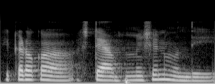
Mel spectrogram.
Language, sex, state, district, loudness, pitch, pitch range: Telugu, female, Telangana, Hyderabad, -16 LUFS, 195 Hz, 185-215 Hz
